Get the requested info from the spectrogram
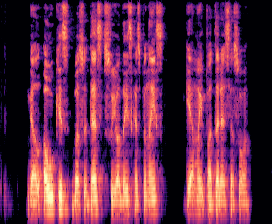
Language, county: Lithuanian, Kaunas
